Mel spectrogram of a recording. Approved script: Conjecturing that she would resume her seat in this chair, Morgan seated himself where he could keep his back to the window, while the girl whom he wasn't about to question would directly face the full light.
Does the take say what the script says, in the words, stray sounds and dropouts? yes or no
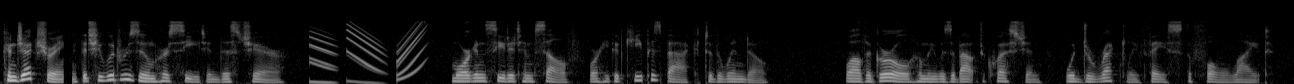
no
